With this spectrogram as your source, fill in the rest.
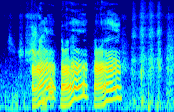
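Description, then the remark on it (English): A person imitates a Manx shearwater call with three loud, strained, wailing cries in quick succession, each swooping in pitch, followed by soft laughter. “We stayed the night on Skomer, two, two nights on Skomer, and you go to Skoma to spend the night, obviously, to hear the Manx shearwaters coming in.”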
